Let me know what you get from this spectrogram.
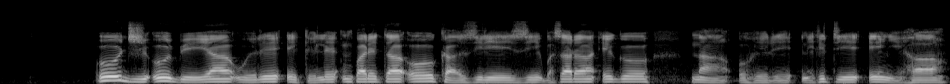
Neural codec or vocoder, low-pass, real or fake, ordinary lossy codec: none; none; real; none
